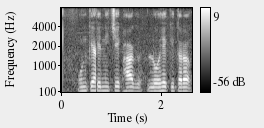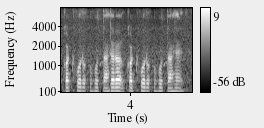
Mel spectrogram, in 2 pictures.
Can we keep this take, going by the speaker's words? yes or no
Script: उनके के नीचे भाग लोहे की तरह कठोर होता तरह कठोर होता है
yes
